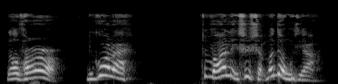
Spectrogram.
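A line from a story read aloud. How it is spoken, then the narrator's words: Sudden shout. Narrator (Chinese): 一个客人突然叫起来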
